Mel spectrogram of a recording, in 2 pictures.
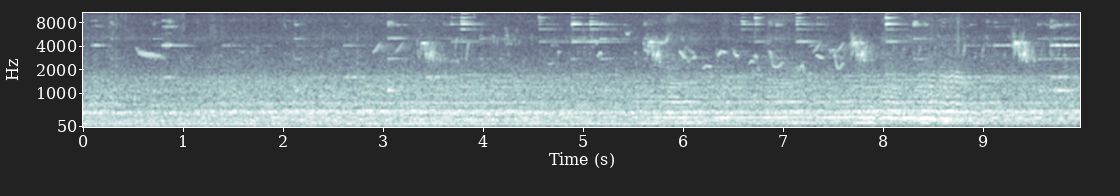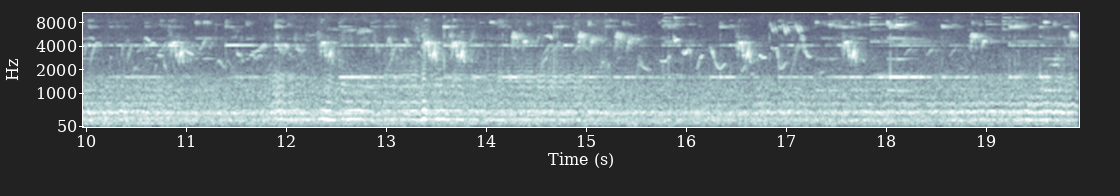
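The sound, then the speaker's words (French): A dense, steady drone of many bees buzzing together as they fly from flower to flower, continuous for the whole stretch, with brief higher insect whines flickering in and out and no voices. “C'est quelque chose de partager un instant de vie avec les abeilles.”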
